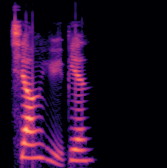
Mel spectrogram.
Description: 枪与鞭wav音频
